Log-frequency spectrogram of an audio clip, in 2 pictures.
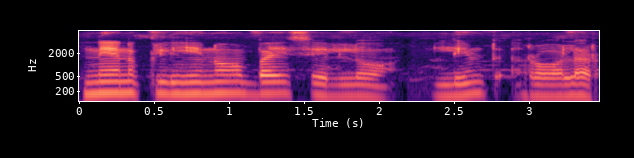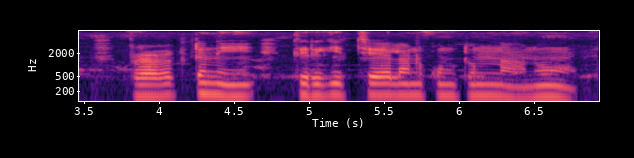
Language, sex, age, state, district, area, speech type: Telugu, male, 30-45, Andhra Pradesh, Kakinada, rural, read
